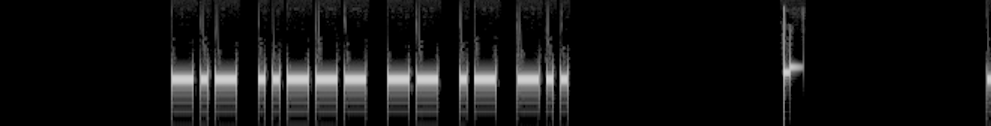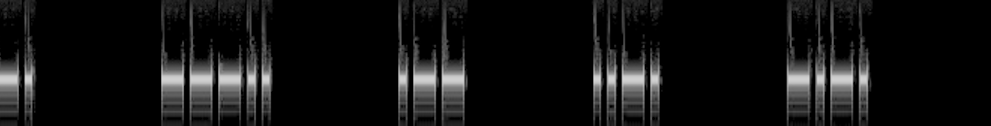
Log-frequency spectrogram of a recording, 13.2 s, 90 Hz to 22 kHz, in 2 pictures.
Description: Morse code, heard as a keyed tone, about 25 wpm, spaced as for 13 wpm, 700 Hz. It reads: K2MAD N8WFC
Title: USA Call Signs - 5 Characters - 6x Character Spacing - 25wpm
